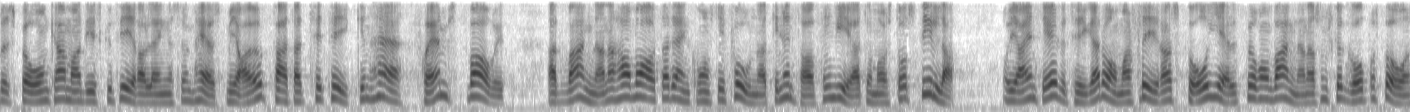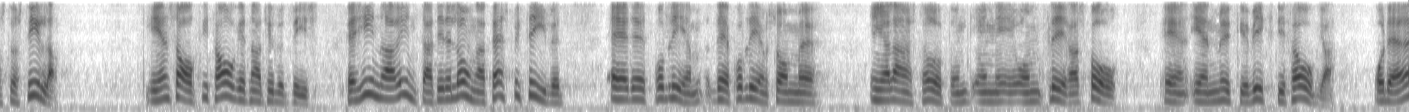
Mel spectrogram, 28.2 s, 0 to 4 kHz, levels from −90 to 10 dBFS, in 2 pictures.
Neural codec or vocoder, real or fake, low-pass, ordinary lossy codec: codec, 16 kHz, 4.8 kbps, FACodec; fake; 3.6 kHz; AAC, 32 kbps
